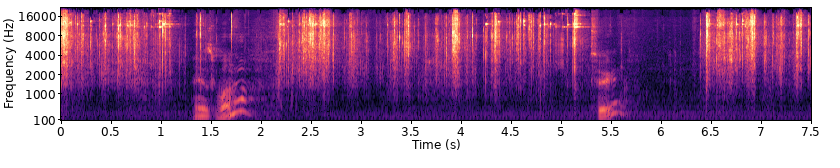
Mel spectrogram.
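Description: Coins are pulled out of a pile and dropped in two metallic jangling bursts, the first longer and the second shorter, close and clear. A person talks and counts over a faint background hum.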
